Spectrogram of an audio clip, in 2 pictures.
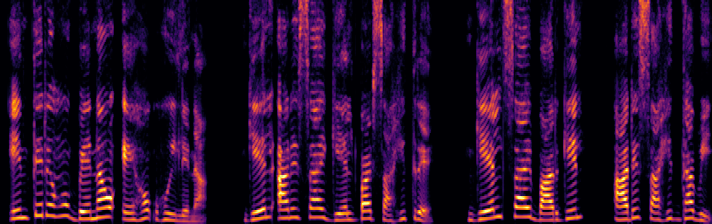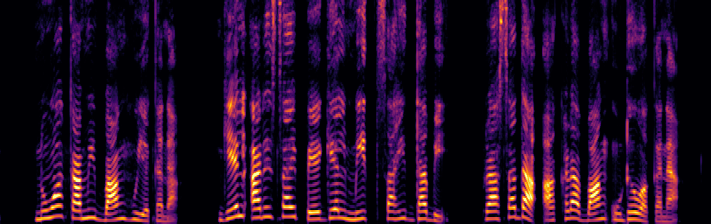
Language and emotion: Santali, neutral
